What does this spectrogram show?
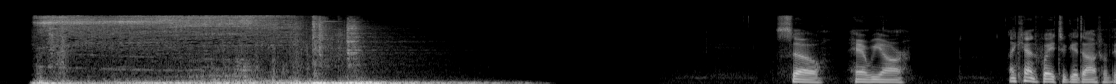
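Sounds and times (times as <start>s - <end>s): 
hiss of pressure door as pressures equalize: 0.3s - 3.6s
speech: 7.9s - 9.2s, 10.1s - 11.1s.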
